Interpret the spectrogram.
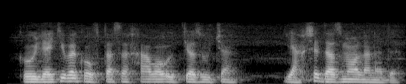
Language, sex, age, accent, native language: Uzbek, male, 18-24, Andijon, Uzbek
